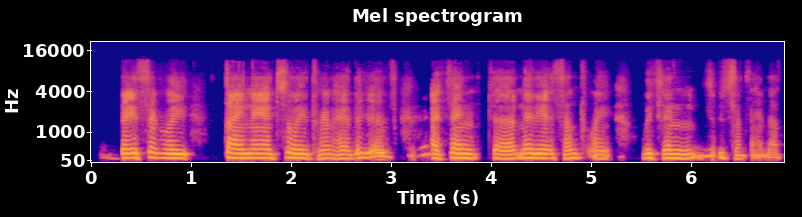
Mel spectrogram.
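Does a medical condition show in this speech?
Yes: spinal muscular atrophy; genetic, present from birth, form of muscular dystrophy, brain signals not reaching muscles, severe atrophy in almost all muscles; subtitles provided for guest's speech in video version.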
